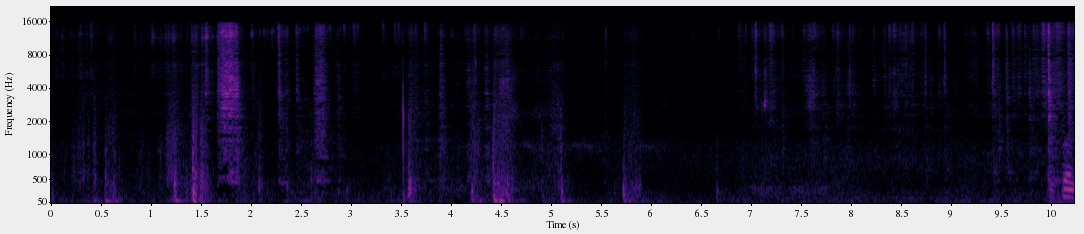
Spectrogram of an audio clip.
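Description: Scattered scrapes and clicks of a steel wire being handled and fed through a gripple wire joiner, with a few sharper clicks in the first six seconds.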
